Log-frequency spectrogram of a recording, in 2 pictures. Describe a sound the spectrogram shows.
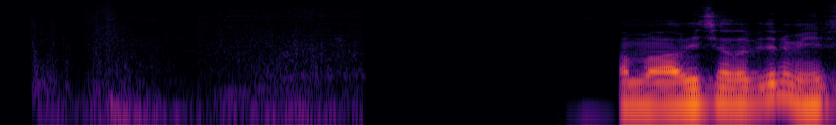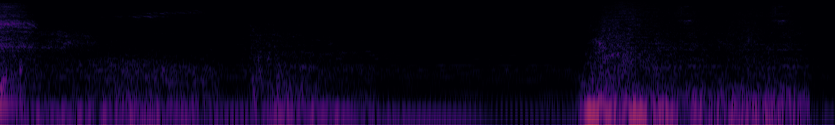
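Magic blasts whoosh and crackle in short bursts.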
